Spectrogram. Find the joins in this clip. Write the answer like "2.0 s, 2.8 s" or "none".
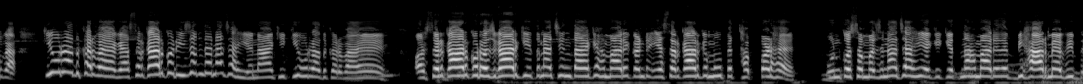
4.0 s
